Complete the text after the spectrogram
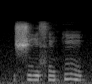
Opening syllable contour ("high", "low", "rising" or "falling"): low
